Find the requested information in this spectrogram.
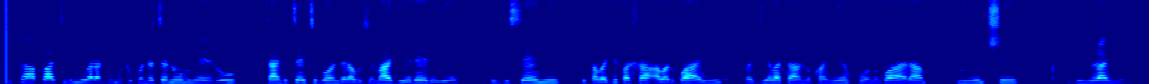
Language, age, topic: Kinyarwanda, 25-35, health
